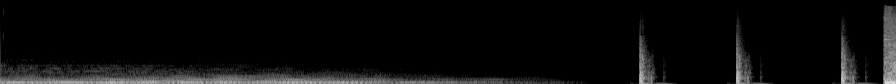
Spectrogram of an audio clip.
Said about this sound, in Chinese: 一阵敲门声钻入了我的耳朵，敲门声离我很近，我揉了揉眼睛，循声望去，在不远处的楼梯旁有一扇门，那门的颜色和墙是一样的，灰灰的， 如果不是这敲门声，我几乎察觉不到它的存在。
